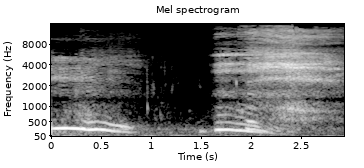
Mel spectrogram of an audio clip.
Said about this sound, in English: Relax. Take a deep breath.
